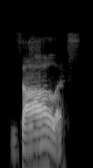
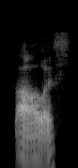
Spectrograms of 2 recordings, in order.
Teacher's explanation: When one is meaning medicine, zales, it has a steady tone. Zales, the same sounds, but it goes down in pitch.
